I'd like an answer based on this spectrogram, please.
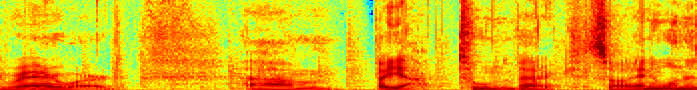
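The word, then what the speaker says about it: Tonverk: correct pronunciation of tun it's also a combination of two Swedish words um well it's technically also a word but very very rare word um but yeah tun work so anyone who says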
